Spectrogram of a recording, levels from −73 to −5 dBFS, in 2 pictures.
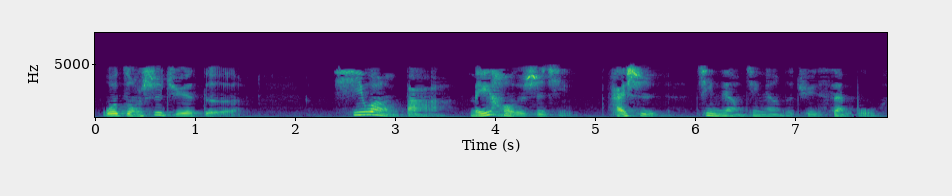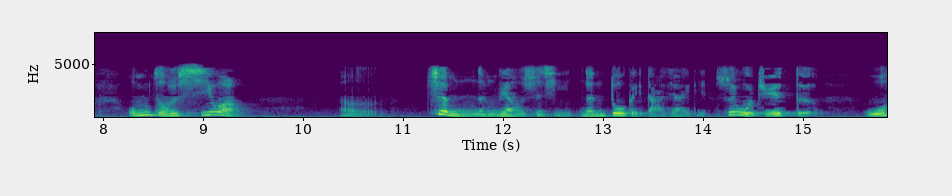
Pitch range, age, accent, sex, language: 135-220 Hz, 50-69, native, female, Chinese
